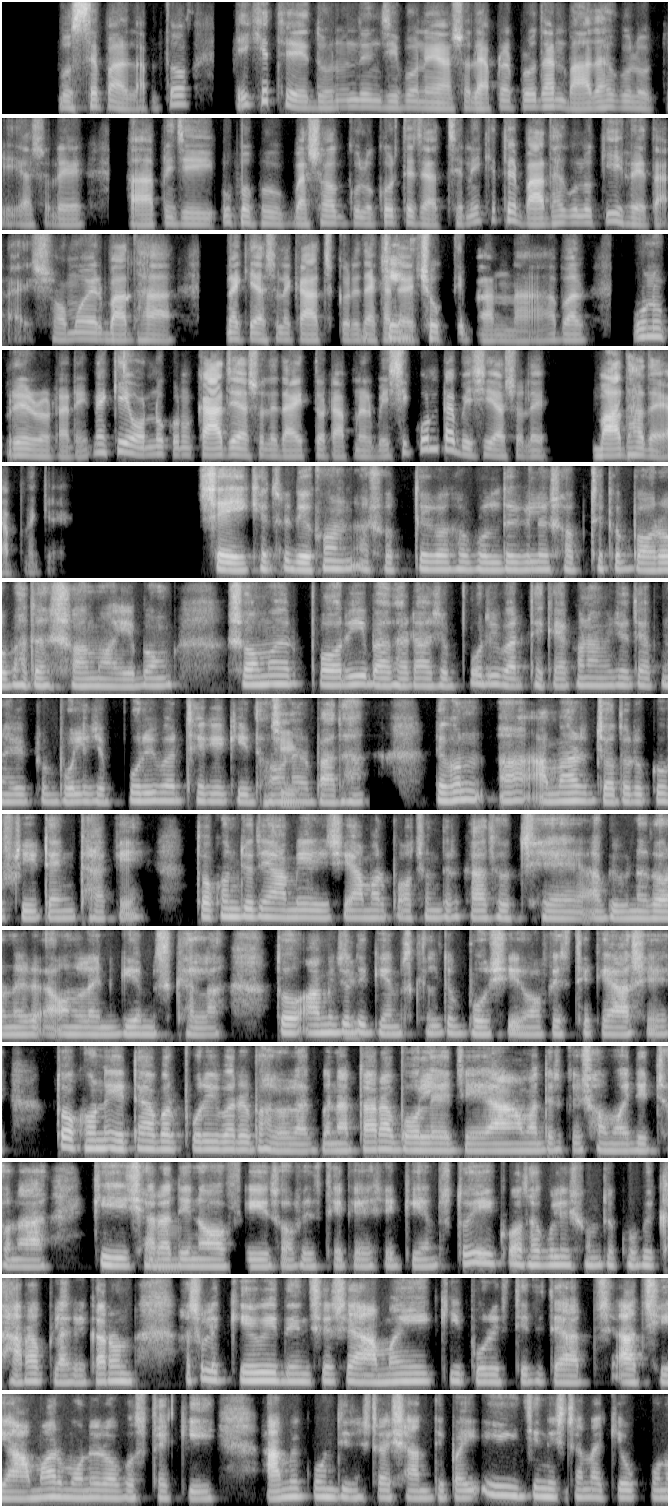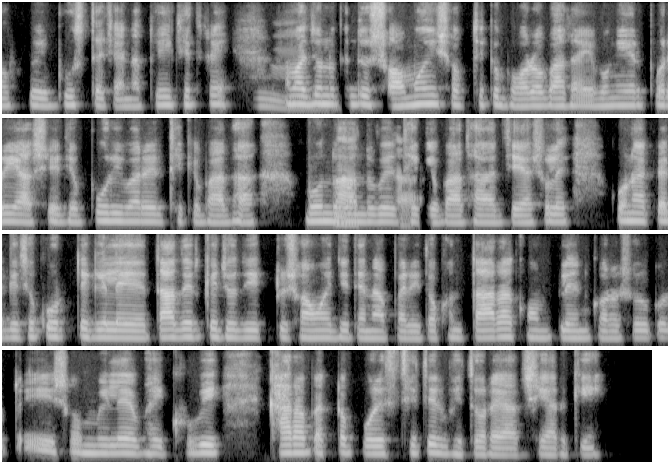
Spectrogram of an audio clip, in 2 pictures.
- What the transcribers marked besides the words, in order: tapping; in English: "online games"; "আমি" said as "আমায়ই"; in English: "complain"
- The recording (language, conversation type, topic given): Bengali, advice, আপনি কি অবসর সময়ে শখ বা আনন্দের জন্য সময় বের করতে পারছেন না?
